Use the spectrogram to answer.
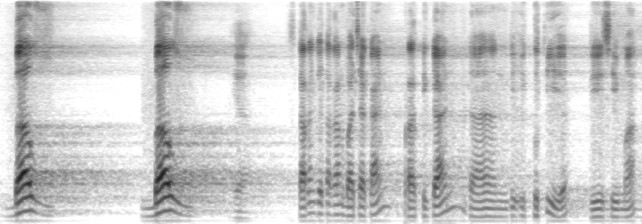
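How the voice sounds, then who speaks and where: A man's voice: mid-range voice, expressive, a little fast, a little mellow, long reverb tail. A man teaching Quran recitation, explaining patiently and leading melodic chanted syllable drills.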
